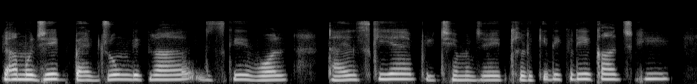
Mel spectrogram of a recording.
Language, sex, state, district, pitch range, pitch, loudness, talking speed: Hindi, female, Uttar Pradesh, Shamli, 200-240 Hz, 225 Hz, -18 LUFS, 180 wpm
